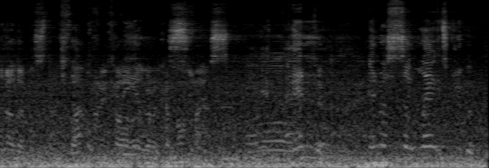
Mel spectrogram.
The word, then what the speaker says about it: Souness: Souness, Souness, Souness. Who really knows? But yet again, who really No one has ever said soundness until you just said it.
